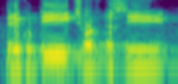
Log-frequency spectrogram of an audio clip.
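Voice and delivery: ordinary delivery

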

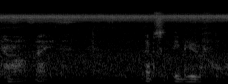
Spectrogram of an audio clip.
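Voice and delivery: hushed, breathy whisper of awe; awed whisper. Real, not acted. Handler admiring the king brown, in a hushed whisper. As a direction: breathe it out in wonder.

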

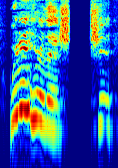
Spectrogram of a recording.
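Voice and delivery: sarcastic mock yell at the neighbours; mocking outburst. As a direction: blurt it out in mock disbelief.

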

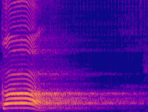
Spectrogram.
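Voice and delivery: a crisp "क", throat closed, little breath; a tight, unaspirated "क"; short unaspirated ka. Shown as a demonstration. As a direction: clip "क" with almost no air. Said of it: "सबसे पहले बोलिए".

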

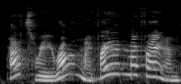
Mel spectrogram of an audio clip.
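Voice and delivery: high, loud fussy goose voice; a goose scolding the pig, high and quick; chattering goose. A narrator's reading. Goose tells Wilbur he's wrong, high and loud.

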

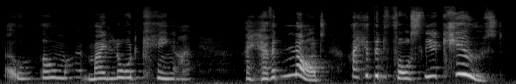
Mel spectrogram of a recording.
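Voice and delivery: accused woman pleading with the king in terror; frightened plea. A narrator's reading. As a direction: beg for your life, tripping on words.

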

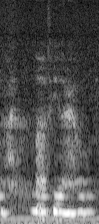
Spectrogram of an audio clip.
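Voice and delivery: soft, tender whisper to yourself; loving whisper. Shown as a demonstration. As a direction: whisper it like you mean it. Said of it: "If your name is Raoul".

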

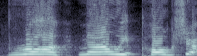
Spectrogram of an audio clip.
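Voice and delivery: indignant at the cheap poke; outraged yell. Real, not acted. Raging at opponent's poke.

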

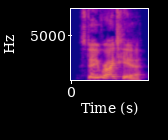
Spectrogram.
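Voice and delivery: mildly reassuring machine voice; calm the child, by rote; reassuring robot. Acted. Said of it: "Roby said reassuringly".

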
